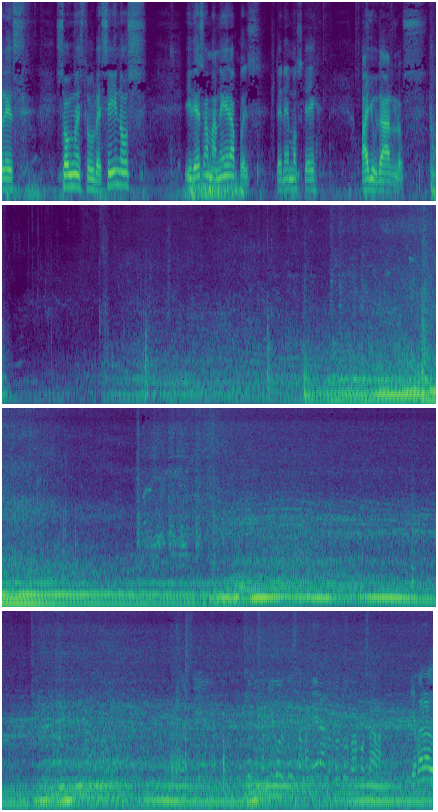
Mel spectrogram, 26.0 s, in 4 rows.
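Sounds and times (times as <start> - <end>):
car engine starting and revving: 8.0 - 26.0.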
